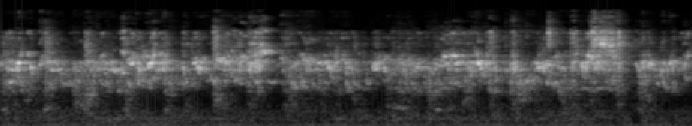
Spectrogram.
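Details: Indoor pet budgies keep up a busy, scratchy warble, full of quick chirps and short squawky notes running together without a break, louder in bursts around the middle and end.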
